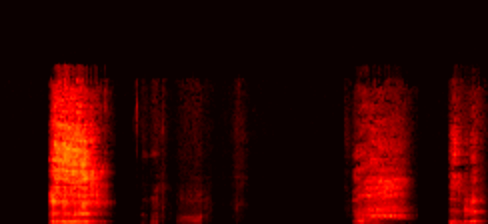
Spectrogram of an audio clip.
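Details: Three loud, rough burps with a few faint grunts between them; burping.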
